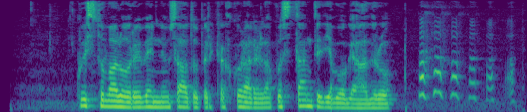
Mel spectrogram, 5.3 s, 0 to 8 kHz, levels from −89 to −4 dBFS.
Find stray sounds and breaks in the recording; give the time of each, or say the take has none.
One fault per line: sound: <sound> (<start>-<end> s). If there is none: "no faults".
sound: laugh (4.2-5.2 s)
